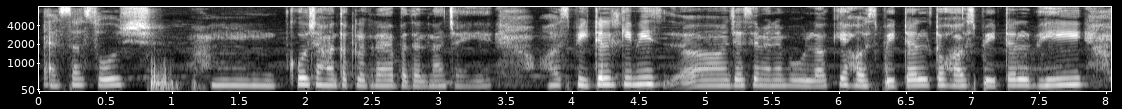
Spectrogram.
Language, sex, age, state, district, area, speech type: Hindi, female, 30-45, Uttar Pradesh, Chandauli, urban, spontaneous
